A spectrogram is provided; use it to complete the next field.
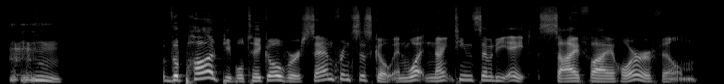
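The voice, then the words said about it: Quiz show announcer voice. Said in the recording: “I'm going to do my best announcer quiz show question guy ... So you can get your announcer voice up.”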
